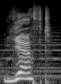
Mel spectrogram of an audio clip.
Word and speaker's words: gift: One Swedish word that's about the same as the English is gift, but is pronounced gift and has two separate meanings, the first of which means married.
